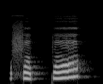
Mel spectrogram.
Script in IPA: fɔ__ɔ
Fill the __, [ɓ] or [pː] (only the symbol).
pː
